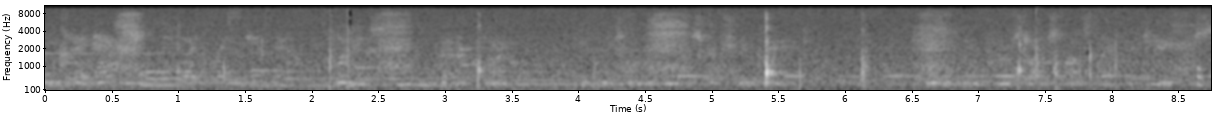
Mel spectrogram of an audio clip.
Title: baby hiccups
